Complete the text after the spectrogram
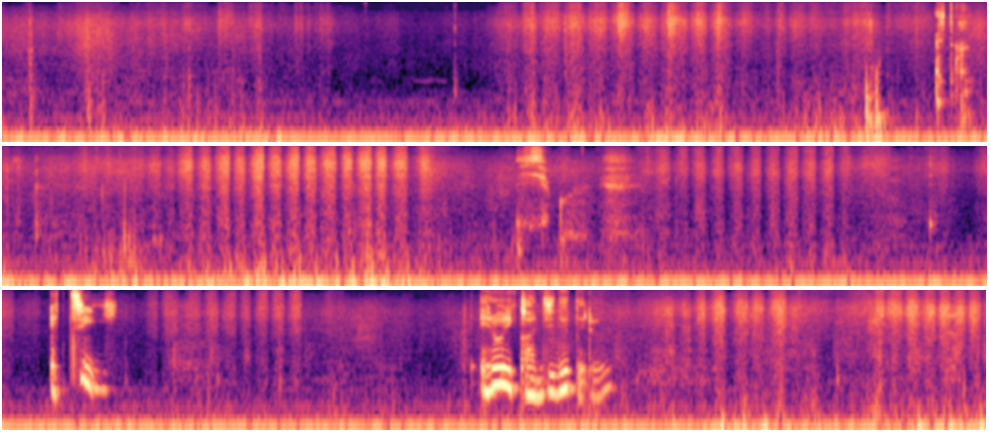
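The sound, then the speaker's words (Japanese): Soft rustling of silk fabric, made as a sound effect. Quiet, breathy brushing and rubbing comes in repeated bursts, and a voice speaks one short line partway through. “じゃあまず絹ずれ音いくね。”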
